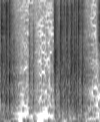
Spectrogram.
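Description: Typing on a computer keyboard: a short run of keystrokes, a pause of about half a second, then another quick run of keystrokes from about a second in.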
